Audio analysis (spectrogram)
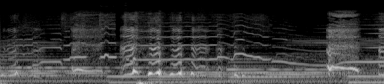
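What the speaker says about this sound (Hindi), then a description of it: "अरे ये इतने घने जंगल में कौन रो रहा है भला?" A woman weeps in a dense forest as a story sound effect, with close, wavering sobs and whimpers rising and falling over soft background music.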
